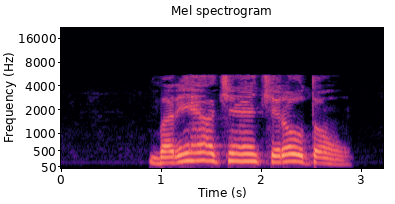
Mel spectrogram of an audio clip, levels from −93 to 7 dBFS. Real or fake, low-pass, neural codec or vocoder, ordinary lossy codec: fake; 5.4 kHz; vocoder, 44.1 kHz, 128 mel bands every 512 samples, BigVGAN v2; MP3, 48 kbps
